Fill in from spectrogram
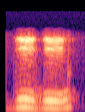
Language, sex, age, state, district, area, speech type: Urdu, female, 45-60, Uttar Pradesh, Rampur, urban, conversation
